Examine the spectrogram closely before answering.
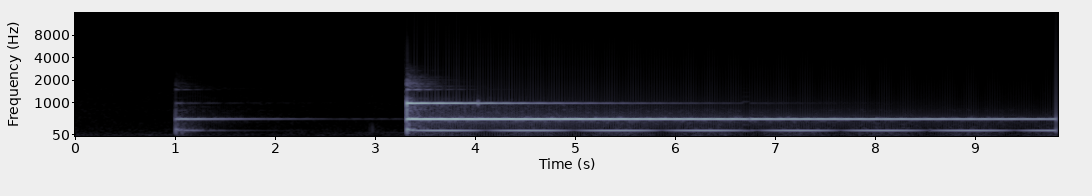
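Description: A bell is struck twice and rings out with a long, slowly fading tone.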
